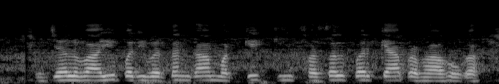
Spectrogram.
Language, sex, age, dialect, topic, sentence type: Hindi, female, 51-55, Kanauji Braj Bhasha, agriculture, question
